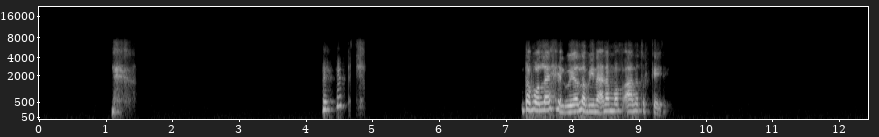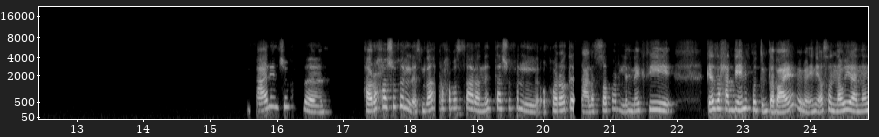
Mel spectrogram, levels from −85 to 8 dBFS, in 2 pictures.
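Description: Lost AMR speech frames show up at 4.67–4.78, 9.33–9.38, 15.60–15.82, 18.37–18.47 and 20.46–20.67 s. Corrupted frames got concealed by stretching the last good speech, so you hear a brief warble, or on the longer gaps (sounds like five or six frames) a quick drop to near silence before the voice returns a bit weak.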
